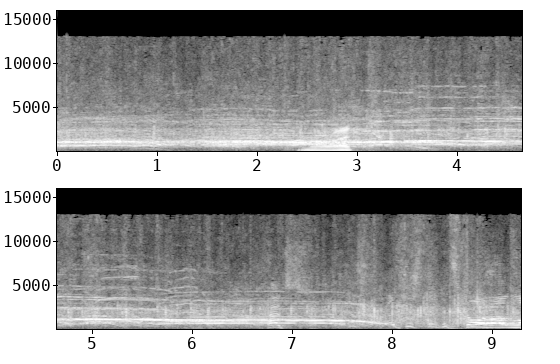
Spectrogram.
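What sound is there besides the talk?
audience clapping and cheering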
